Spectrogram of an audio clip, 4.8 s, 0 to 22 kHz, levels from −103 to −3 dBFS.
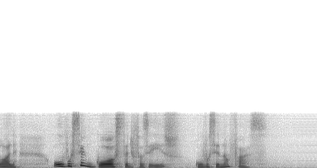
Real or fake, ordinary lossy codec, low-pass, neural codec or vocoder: fake; none; 7.2 kHz; codec, 16 kHz, about 1 kbps, DyCAST, with the encoder's durations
